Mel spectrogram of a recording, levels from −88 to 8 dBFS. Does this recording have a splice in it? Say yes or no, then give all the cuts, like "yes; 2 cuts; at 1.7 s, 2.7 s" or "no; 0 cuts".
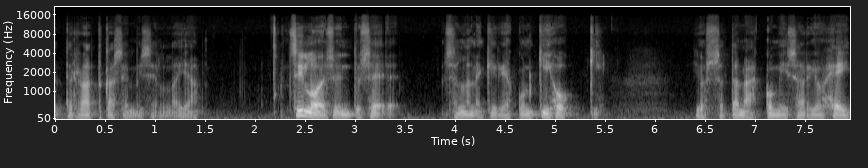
no; 0 cuts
